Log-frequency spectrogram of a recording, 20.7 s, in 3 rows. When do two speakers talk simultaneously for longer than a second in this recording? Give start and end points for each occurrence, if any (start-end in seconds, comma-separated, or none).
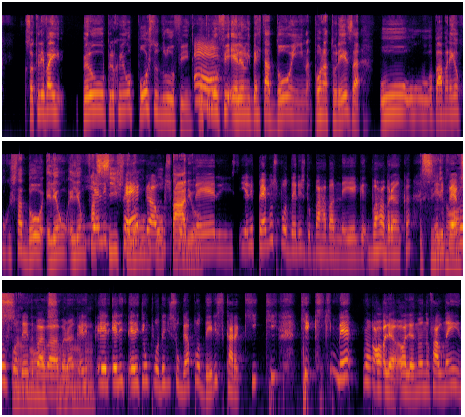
8.1-9.9, 13.2-15.2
